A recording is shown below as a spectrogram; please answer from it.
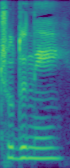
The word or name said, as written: čudný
